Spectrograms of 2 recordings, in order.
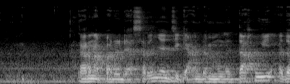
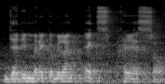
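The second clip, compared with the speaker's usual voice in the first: ordinary talk, nothing marked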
